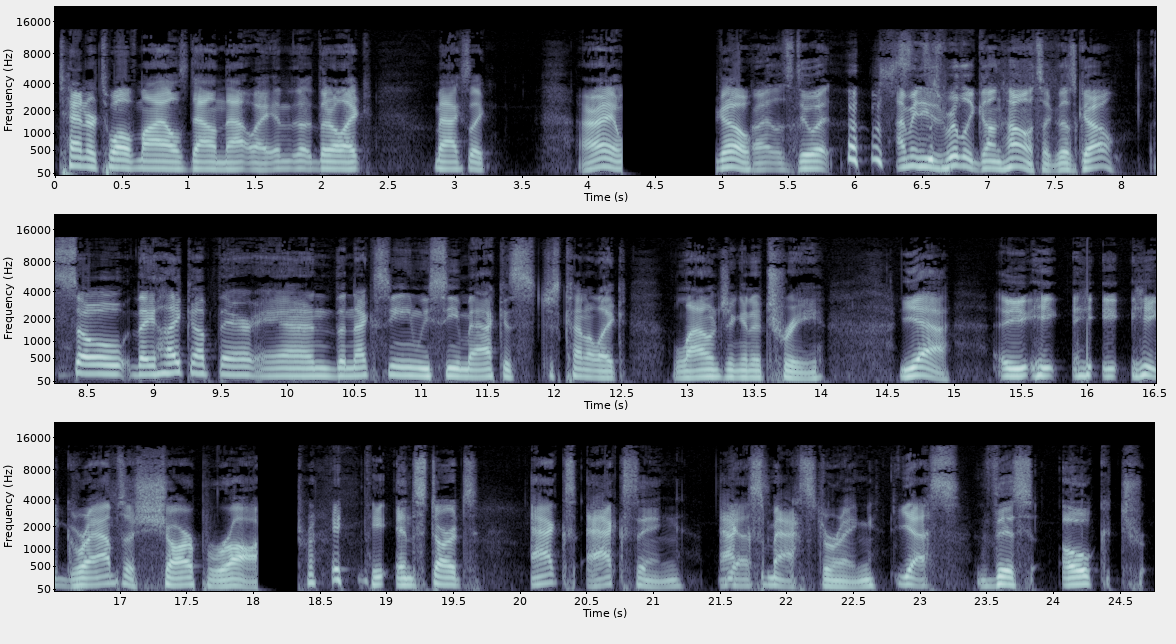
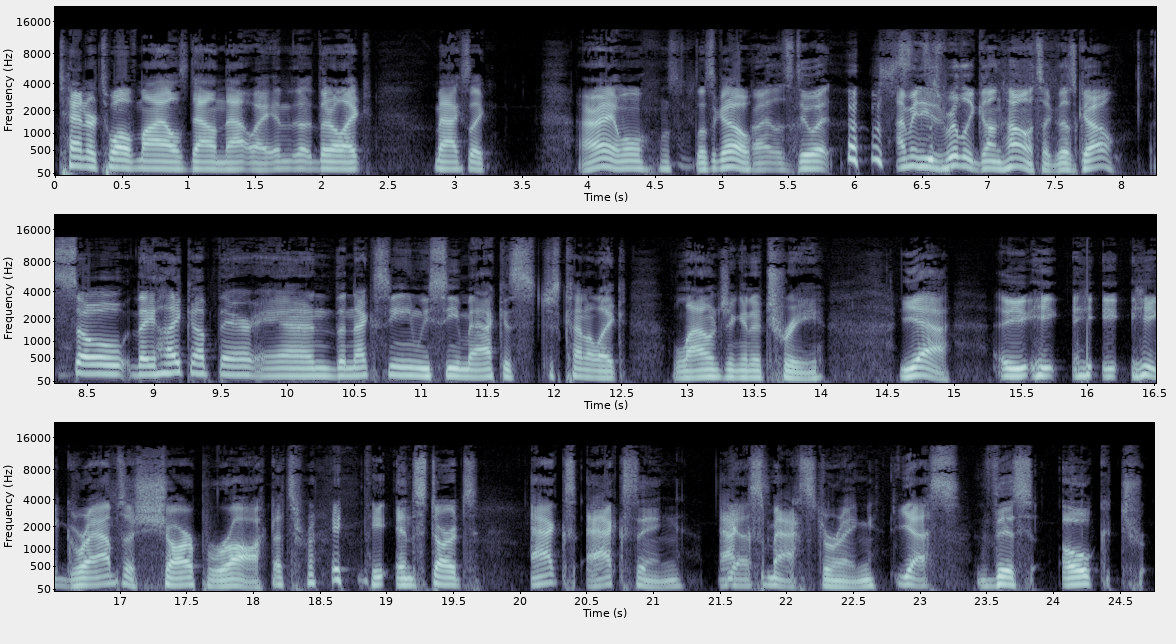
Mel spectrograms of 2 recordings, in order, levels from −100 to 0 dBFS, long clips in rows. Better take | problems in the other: second | audio cutting out; at 4.5 s for 0.5 s and at 18 s

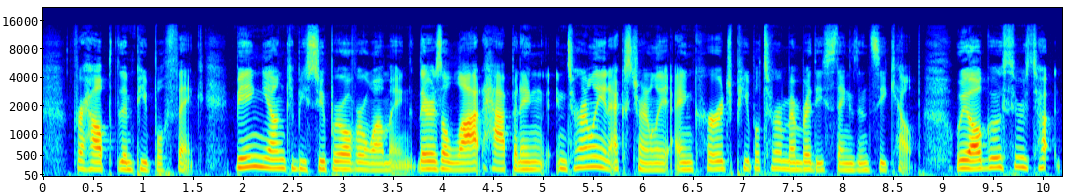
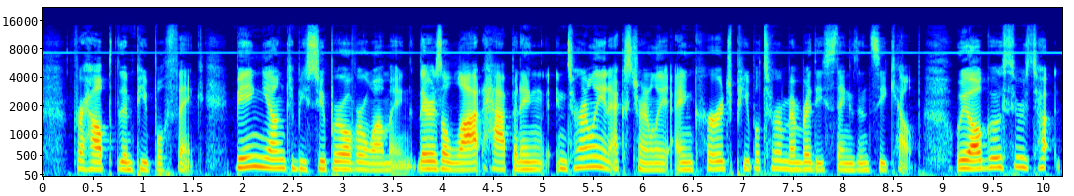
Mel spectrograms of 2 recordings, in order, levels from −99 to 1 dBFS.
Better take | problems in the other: first | high-pitched whine; faint; throughout; 7.5 kHz, 30 dB below the speech

